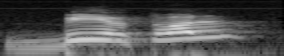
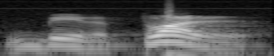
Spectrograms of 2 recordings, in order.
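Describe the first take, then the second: First: "virtual" stressed on the first syllable, VÍRtual, rising; higher "virtual" with the accent moved to VIR. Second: "virtual" stressed on the last syllable, virTUAL, falling; deliberate "virtual" with a long final TUAL. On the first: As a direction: hit VIR in "virtual" as a questioning option. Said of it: "la pronunciación correcta". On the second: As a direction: land on TUAL in "virtual", dropping lower. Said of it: "o sería la pronunciación correcta". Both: Shown as a demonstration.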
